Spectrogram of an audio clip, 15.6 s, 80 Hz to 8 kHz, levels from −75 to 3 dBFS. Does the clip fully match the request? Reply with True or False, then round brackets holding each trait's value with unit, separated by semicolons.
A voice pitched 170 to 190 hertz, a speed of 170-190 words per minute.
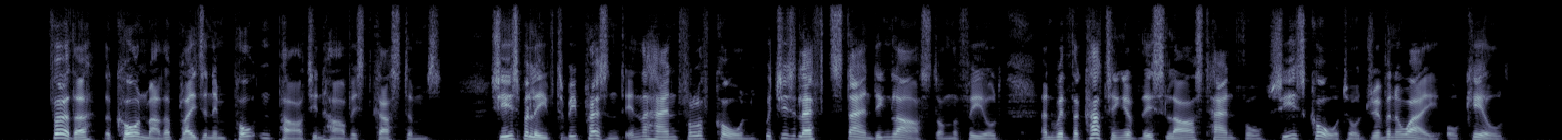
False (130 Hz; 175 wpm)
